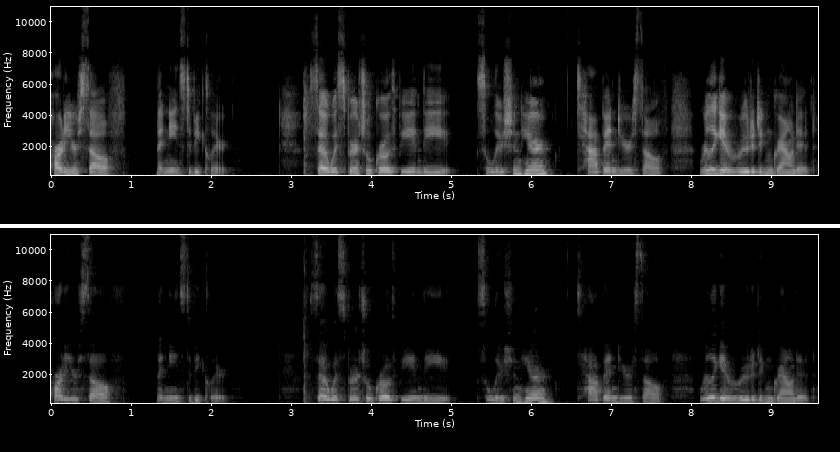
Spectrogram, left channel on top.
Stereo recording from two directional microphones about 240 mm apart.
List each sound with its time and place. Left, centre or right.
0.0 s speech: left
